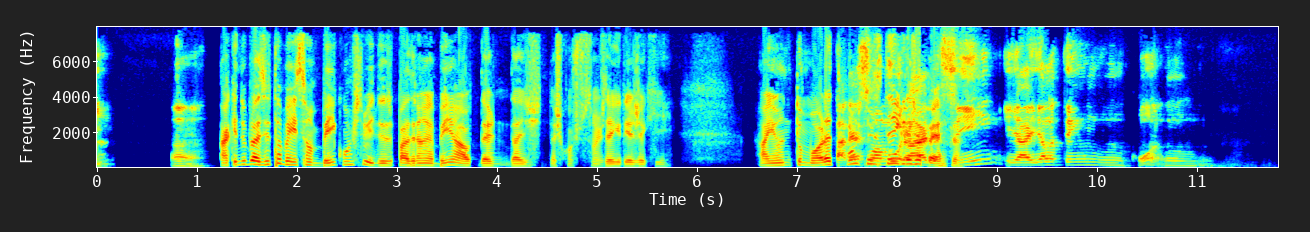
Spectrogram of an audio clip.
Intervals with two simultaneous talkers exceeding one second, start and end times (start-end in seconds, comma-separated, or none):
7.4-8.7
